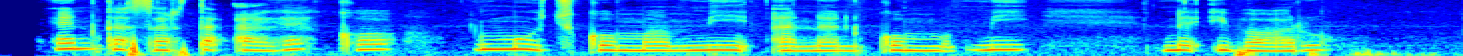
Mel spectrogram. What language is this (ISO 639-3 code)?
kln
